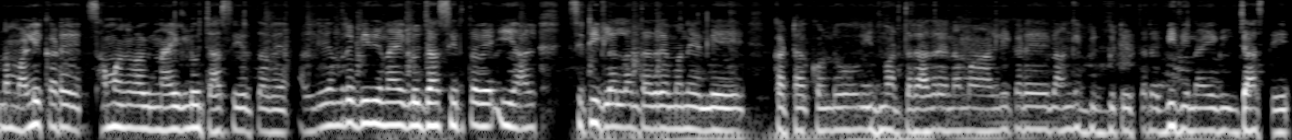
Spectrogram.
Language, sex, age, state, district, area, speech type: Kannada, male, 45-60, Karnataka, Kolar, rural, spontaneous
